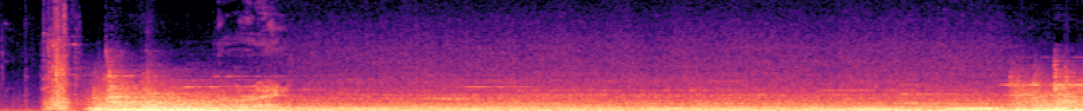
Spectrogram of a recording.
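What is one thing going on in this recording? A large fan spins up and roars steadily.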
